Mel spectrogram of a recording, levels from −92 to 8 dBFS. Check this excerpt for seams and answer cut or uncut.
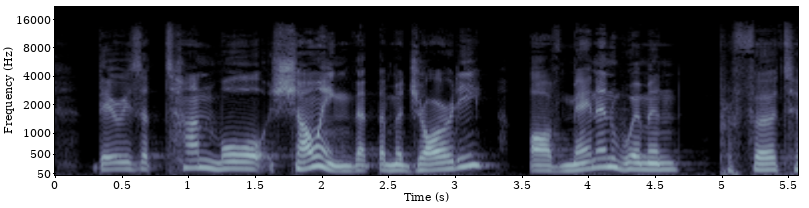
cut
